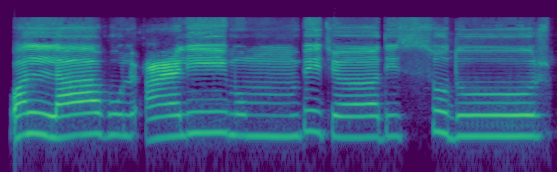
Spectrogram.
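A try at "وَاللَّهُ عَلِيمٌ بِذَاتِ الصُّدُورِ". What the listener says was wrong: আবার ওয়াল্লাহু হয় না, ওয়াল্লাহু একটু মোটা হবে। ওয়াল্লাহু আলিমুম বিযাতিস সুদূর। ওয়াল্লাহু একদম নরমালি হু হবে। ওয়াল্লাহু আলী আইনটা গলায় হবে। ওয়াল্লাহু আলিমুম বিযাতিস সুদূর। তিস এভাবে সদ উচ্চারণ করতে হবে। তিস সুদূর। তিস সদ, এটা সায়ের উচ্চারণ এসে পড়ে। সদ বলেন তো আপু। জি, এ সদ যে একটা উচ্চারণ করছেন এরকম সটা উচ্চারণ করতে হবে। বিযাতিস সুদূর।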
